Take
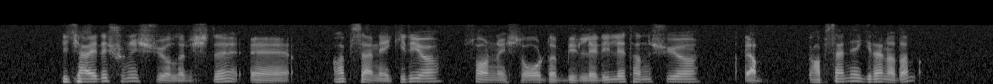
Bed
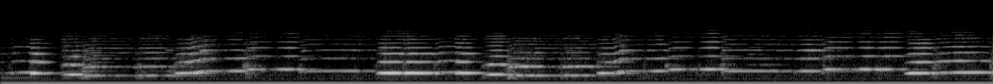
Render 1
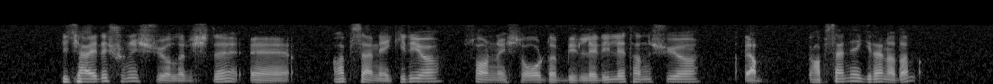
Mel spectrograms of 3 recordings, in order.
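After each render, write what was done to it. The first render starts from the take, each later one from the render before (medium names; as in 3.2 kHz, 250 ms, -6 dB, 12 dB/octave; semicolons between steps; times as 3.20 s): noise reduction 6 dB, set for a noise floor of -50 dBFS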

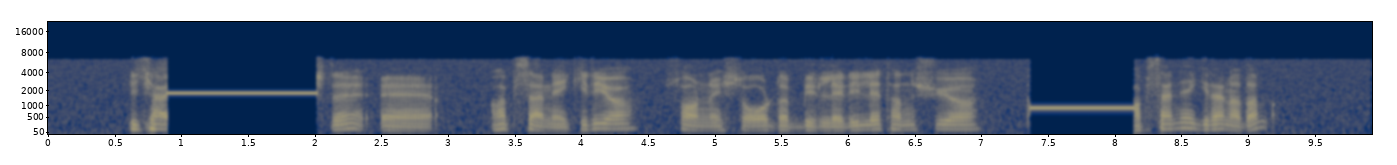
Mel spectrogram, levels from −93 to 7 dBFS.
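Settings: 0.90–2.03 s: bleep 1.81 kHz -21.5 dBFS; 7.37–8.16 s: bleep 887 Hz -23.5 dBFS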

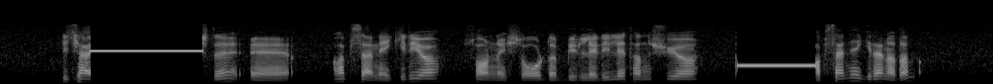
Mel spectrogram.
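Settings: high-pass 770 Hz 12 dB/octave; treble shelf 4.8 kHz -11 dB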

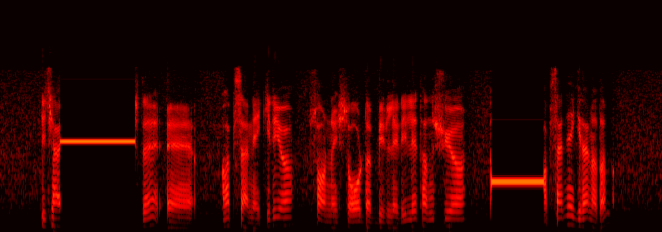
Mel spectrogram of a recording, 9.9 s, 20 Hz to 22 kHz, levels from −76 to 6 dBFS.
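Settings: compression 4:1, threshold -38 dBFS, peak gain reduction 12 dB; waveshaping leveller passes 1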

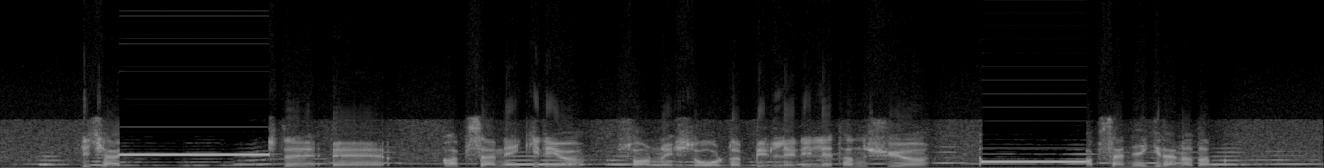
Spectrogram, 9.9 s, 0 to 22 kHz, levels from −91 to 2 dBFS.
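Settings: add bed -20 dB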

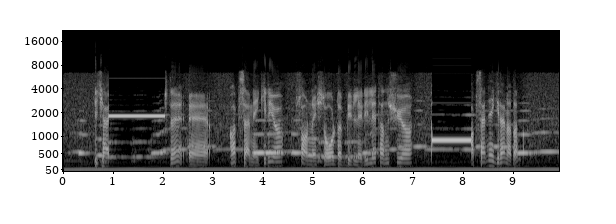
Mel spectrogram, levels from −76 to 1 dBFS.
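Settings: trim +12 dB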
